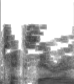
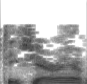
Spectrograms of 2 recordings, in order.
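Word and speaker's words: Teixeira: I was pronouncing the name Texera. No, it's Tex, it's Texera.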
